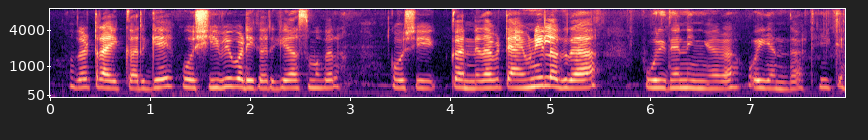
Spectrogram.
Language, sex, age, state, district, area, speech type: Dogri, female, 18-30, Jammu and Kashmir, Samba, rural, spontaneous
